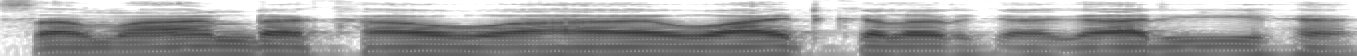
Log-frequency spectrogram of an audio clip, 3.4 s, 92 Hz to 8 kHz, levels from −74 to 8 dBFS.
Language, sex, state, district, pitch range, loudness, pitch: Hindi, male, Bihar, Patna, 95-100 Hz, -15 LUFS, 95 Hz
